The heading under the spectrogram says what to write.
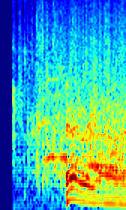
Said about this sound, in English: I'm applauding for you. Press the applause button. You deserve it,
